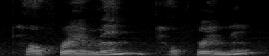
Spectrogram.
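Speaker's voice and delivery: "Paul Freeman" tried twice, each rising in question; tentative, questioning tries at "Paul Freeman"; unsure pronunciation. Real, not acted. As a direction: test out "Paul Freeman" as "pal-FRAY-man", unsure. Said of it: "not sure how to pronounce it".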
